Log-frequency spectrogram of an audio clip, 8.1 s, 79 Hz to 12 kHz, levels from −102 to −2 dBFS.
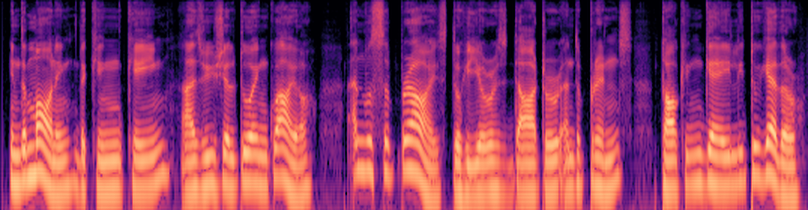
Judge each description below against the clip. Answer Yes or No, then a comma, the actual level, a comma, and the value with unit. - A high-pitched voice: No, medium, 145 Hz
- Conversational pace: Yes, average, 170 wpm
